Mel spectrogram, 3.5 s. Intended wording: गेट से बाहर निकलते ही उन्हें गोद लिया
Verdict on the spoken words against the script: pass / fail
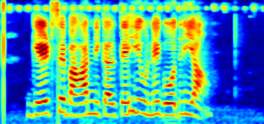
pass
